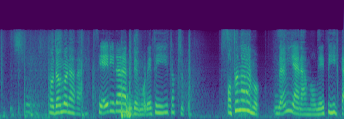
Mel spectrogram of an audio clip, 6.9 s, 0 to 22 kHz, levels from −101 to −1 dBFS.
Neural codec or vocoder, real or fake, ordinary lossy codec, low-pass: codec, 16 kHz, 0.5 kbps, X-Codec, HuBERT features, trained on general audio; fake; none; none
